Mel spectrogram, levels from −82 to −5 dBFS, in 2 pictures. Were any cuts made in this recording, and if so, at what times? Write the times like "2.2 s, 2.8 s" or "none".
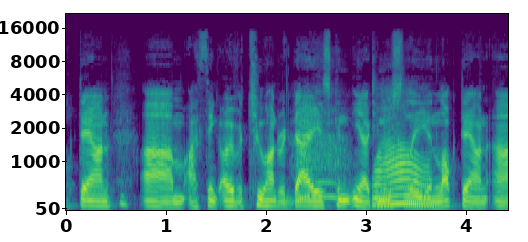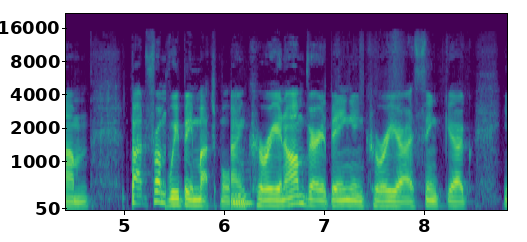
3.1 s, 5.4 s, 6.1 s, 7.0 s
